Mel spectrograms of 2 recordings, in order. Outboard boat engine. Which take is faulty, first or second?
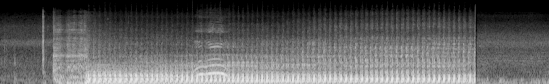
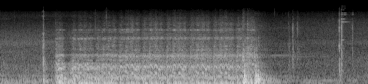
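second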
